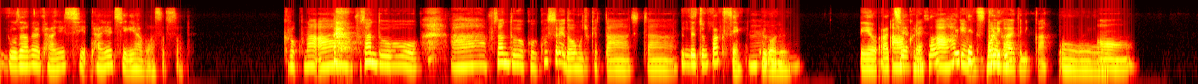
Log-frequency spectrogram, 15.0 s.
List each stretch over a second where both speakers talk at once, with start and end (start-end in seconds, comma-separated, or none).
11.1-12.7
